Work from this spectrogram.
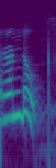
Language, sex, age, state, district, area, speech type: Telugu, female, 18-30, Telangana, Vikarabad, urban, read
